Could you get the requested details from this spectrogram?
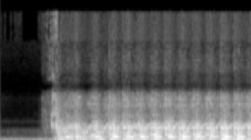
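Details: Diesel cranking after oil cooler, EGR cooler, dummy plugs and STC fitting work with four gallons of oil; steady sluggish churning, not catching, oil pressure sensor oddly reading pressure; owner suspects low batteries — slow cranking.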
